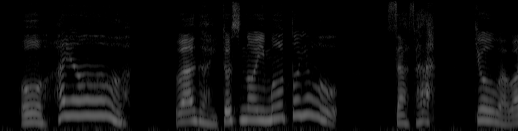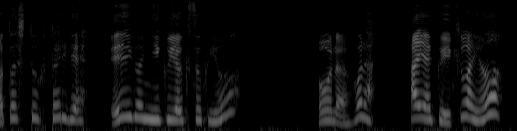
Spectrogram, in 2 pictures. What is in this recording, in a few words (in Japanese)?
josei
